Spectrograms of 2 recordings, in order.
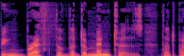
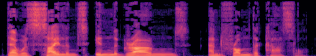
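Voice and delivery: plain reading voice

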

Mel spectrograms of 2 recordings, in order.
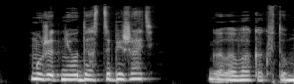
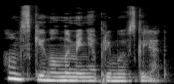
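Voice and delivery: usual speaking voice

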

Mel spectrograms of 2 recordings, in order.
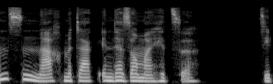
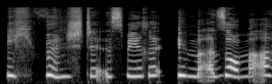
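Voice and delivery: longing to hug the sun; dreamy Olaf; 14 semitones higher than usual. A narrator's reading. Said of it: "seufzte vor Glück".

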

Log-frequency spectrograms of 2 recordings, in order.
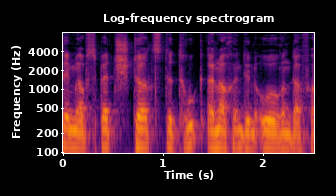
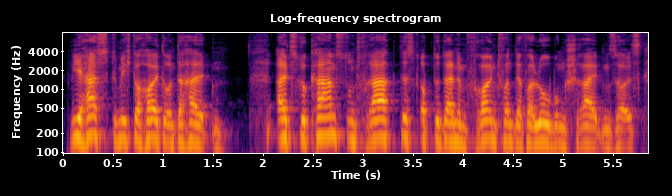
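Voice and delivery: put-on loud, raised furious old father berating his son; zorniger alter Vater; 4 semitones higher, 6 dB louder than usual. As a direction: bellow down at your son from the bed. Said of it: "father mocks Georg". (wütender Vater, laut und erhoben)

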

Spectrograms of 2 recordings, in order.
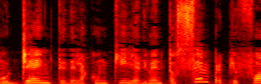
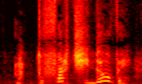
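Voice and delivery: slow, high, louder disbelief; incredulous; 7 semitones higher, 7 dB louder than usual. A narrator's reading. Michael questions the strange voice's advice, incredulous. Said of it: "disse Michael incredulo".

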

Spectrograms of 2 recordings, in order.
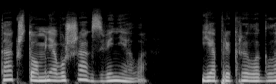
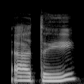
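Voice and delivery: level, pointed retort; even but sharp. A narrator's reading. Son turns the accusation back on the mage, even but sharp. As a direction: keep it steady and cutting. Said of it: "оставался ровным, но настолько резким".

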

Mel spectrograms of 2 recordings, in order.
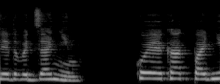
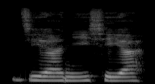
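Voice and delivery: slow, lower, tender utterance of a name; smiling, savouring a name; 3 semitones lower, 4 dB quieter, much slower than usual. A narrator's reading. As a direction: say the name slowly through a fond smile. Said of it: "проговорил я, вновь улыбаясь".

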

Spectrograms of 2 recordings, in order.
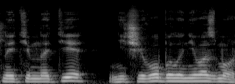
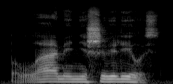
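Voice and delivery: plain reading voice

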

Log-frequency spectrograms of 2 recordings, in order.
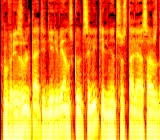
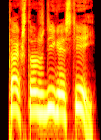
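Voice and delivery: slow theatrical villain menace; 12 semitones higher, slower than usual. A narrator's reading. Threat in villain manner.

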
